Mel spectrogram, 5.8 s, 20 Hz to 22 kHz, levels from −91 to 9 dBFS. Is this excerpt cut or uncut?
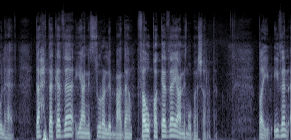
cut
